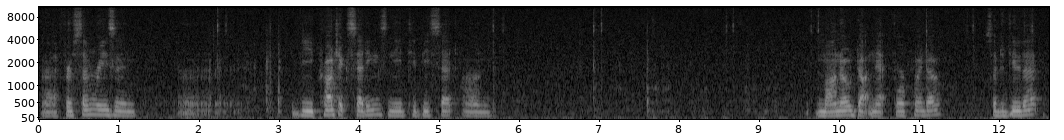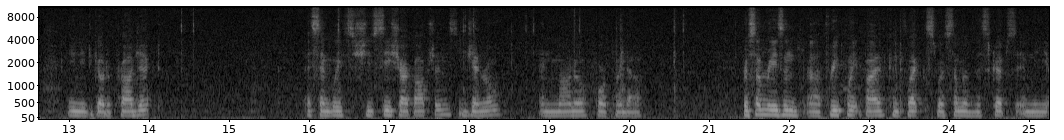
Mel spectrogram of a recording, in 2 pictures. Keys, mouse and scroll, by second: 2.2 click, 5.7 click.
